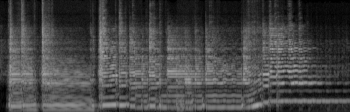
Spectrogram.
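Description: A distorted cigar box guitar plays sustained, buzzy chords and notes, loud and close, with a few sharp plucked attacks and no voices.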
